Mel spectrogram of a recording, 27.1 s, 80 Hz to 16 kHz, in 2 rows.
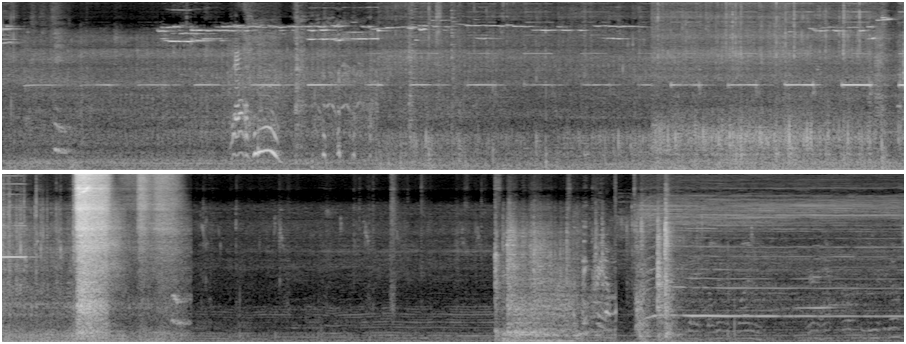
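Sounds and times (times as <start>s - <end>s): truck backup alarm beeping: 0.0s - 16.4s, 23.0s - 27.0s
truck engine running: 0.0s - 27.0s
air brakes hissing: 2.2s - 3.4s, 14.6s - 16.4s.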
